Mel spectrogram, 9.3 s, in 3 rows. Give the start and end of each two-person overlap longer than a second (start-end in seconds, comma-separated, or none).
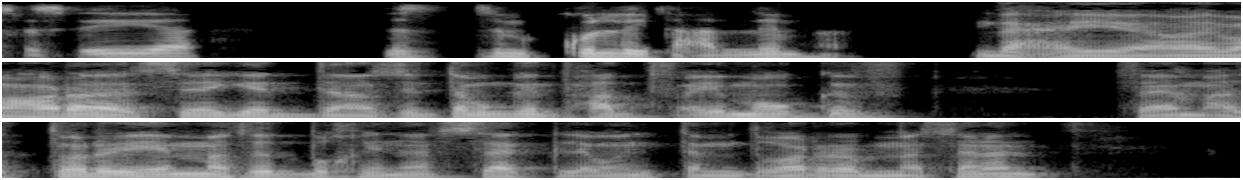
none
